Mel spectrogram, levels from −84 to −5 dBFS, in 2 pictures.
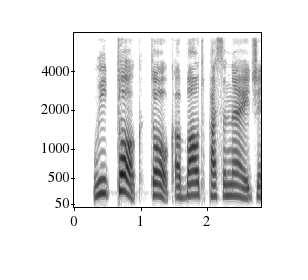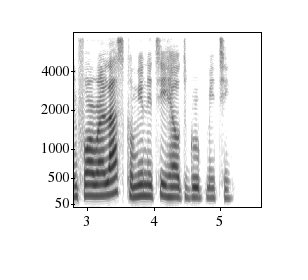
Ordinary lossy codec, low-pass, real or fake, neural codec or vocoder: none; 7.2 kHz; fake; codec, 16 kHz in and 24 kHz out, 0.4 kbps, LongCat-Audio-Codec, two codebook decoder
